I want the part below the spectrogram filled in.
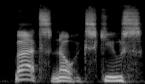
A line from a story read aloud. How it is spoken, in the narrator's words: the angry man snarled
